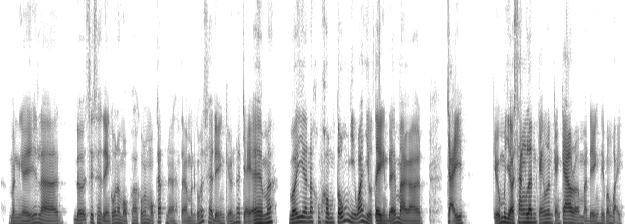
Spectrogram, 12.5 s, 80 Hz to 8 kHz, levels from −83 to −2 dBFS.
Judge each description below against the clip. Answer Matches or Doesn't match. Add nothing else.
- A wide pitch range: Matches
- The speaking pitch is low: Matches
